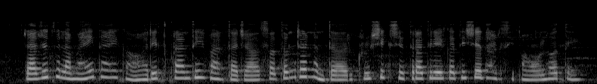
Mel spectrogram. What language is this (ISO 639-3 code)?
mar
